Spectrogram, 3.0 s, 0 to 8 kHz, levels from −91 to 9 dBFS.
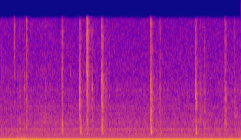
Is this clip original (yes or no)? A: yes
